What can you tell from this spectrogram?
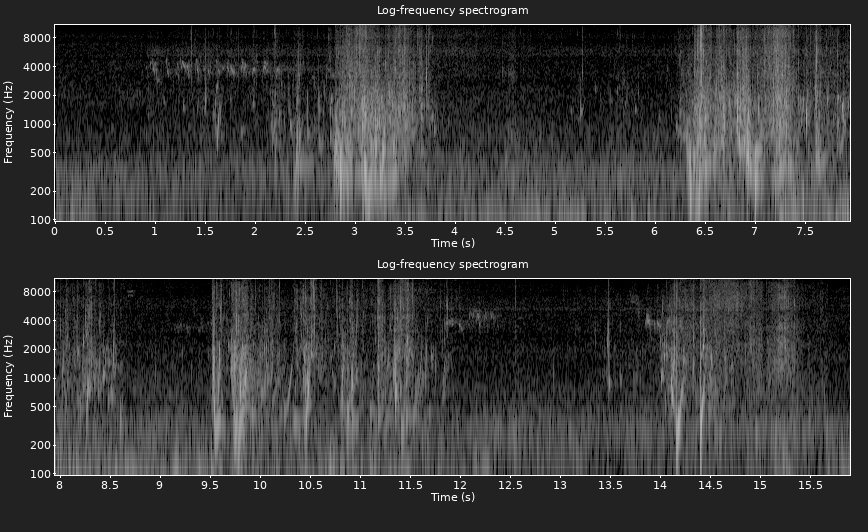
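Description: Hooked rainbow trout thrashing and splashing at the surface of the water, in four separate bursts of a second or two each.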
